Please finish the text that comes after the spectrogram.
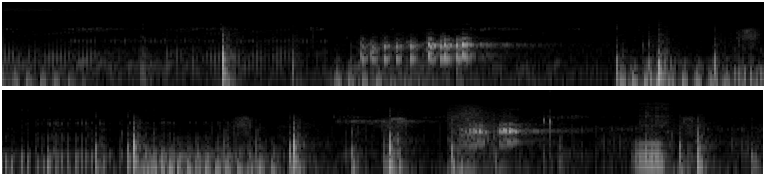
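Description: Frogs croak in the video game Minecraft SevTech Ages, in short, irregular croaks mixed with other game sounds, clicks and footsteps, with several bursts over the span.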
